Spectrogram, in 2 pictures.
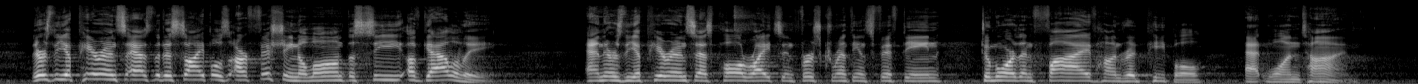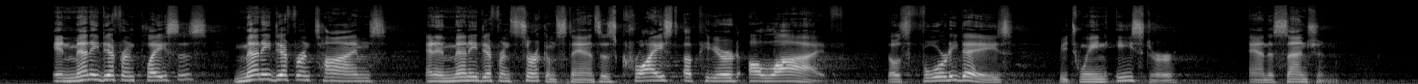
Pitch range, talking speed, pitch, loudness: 150-195 Hz, 115 wpm, 170 Hz, -22 LUFS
